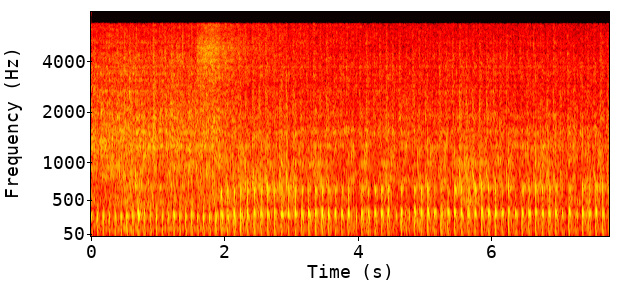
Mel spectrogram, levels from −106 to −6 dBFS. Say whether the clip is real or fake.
fake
